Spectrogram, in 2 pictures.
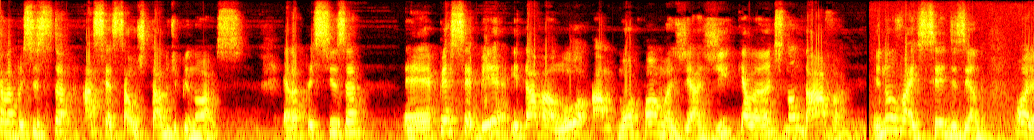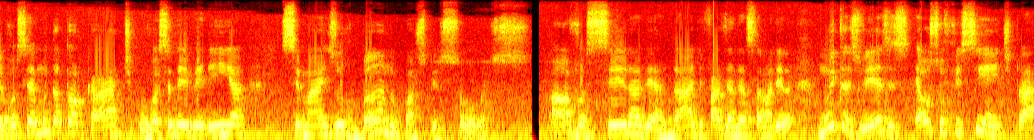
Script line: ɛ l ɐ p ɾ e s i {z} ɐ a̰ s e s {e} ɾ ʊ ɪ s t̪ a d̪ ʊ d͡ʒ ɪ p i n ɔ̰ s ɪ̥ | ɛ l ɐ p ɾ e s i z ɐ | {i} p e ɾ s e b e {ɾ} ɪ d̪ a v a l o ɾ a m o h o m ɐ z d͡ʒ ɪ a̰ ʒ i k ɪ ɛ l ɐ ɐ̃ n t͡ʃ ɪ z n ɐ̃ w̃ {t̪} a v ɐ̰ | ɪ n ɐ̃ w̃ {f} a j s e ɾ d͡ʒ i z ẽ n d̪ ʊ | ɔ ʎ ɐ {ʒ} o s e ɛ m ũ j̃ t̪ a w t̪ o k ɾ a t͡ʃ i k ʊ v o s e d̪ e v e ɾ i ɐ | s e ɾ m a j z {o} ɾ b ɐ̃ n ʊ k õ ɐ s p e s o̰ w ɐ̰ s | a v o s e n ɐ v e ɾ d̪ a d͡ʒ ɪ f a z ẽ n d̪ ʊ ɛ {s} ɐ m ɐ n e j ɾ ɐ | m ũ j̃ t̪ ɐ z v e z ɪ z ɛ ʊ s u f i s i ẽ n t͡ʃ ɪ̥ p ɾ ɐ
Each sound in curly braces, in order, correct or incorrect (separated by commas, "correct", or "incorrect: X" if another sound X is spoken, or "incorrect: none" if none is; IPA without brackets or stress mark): correct, incorrect: a, incorrect: ɛ, correct, incorrect: d̪, incorrect: v, incorrect: v, incorrect: u, correct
